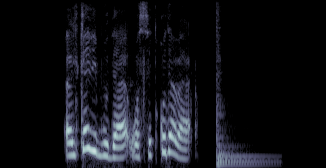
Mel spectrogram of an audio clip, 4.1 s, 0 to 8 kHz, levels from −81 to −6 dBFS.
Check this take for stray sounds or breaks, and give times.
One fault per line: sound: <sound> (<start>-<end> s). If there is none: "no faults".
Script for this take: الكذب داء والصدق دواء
sound: thud (2.7-3.5 s)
